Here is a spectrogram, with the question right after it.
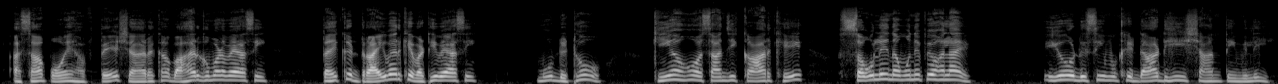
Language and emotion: Sindhi, happy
